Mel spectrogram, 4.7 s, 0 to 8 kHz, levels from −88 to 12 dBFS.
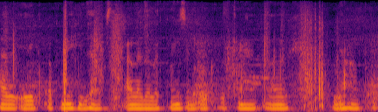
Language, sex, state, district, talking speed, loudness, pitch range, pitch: Hindi, male, Odisha, Nuapada, 140 wpm, -20 LUFS, 105-110 Hz, 105 Hz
